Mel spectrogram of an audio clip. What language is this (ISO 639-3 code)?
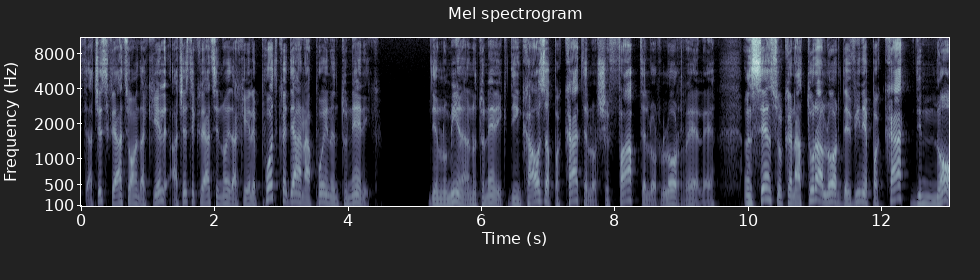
ron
